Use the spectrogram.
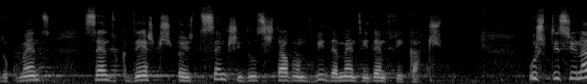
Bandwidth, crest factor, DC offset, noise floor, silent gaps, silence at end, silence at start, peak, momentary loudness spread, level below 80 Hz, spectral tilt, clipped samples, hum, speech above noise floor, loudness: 18 kHz; 16 dB; under 0.1%; -57 dBFS; none; 0 s; 0 s; -18 dBFS; 10 LU; -68 dBFS; -2.5 dB/octave; under 0.1%; none; 22 dB; -35 LUFS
